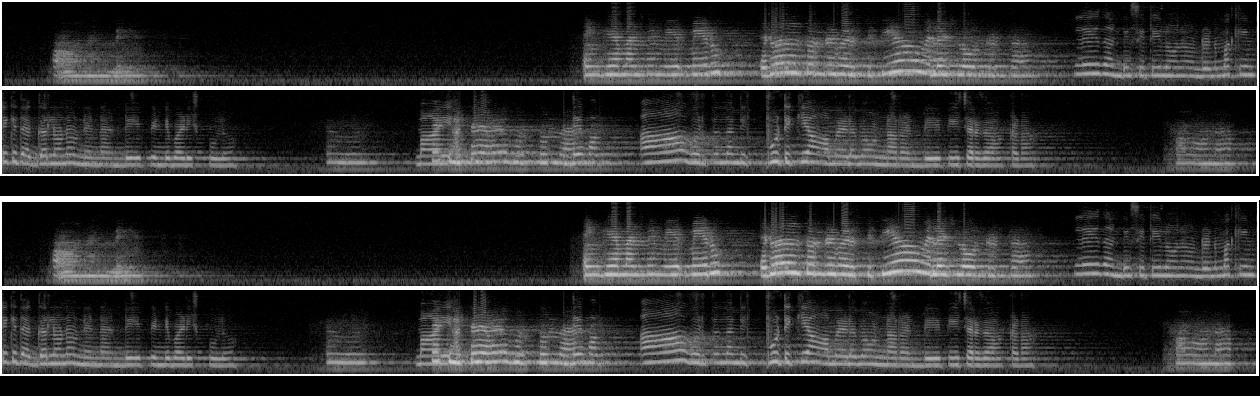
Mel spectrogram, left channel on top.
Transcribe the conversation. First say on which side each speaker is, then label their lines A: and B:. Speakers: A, on the right; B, on the right.
A: అవునండి ఇంకేమండి మీ మీరు ఎట్లా వెళ్తుంటిరి మీరు సిటీయా విలేజ్ లో ఉంటుంటి రా
B: లేదండి సిటీలోనే ఉండండి మాకు ఇంటికి దగ్గరలోనే ఉండడి అండి పిండిబడి స్కూలు
A: మ్
B: మా
A: టీచర్
B: ఇ-
A: ఎవరో గుర్తుందా
B: అంటే
A: అండి.
B: మా ఆ గుర్తుందండి ఇప్పటికీ ఆ మేడమే ఉన్నారండి టీచర్గా అక్కడ.
A: అవునా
